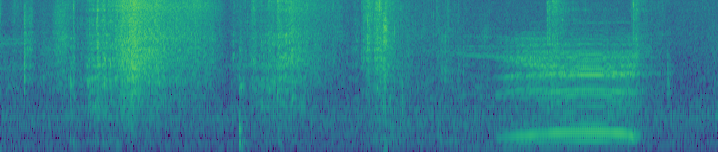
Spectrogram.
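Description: A cow mooing once, one long call about five seconds in that arches up and then drops slightly in pitch before cutting off. Earlier, a loud scraping rush and a few sharp knocks come from work at the coop.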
